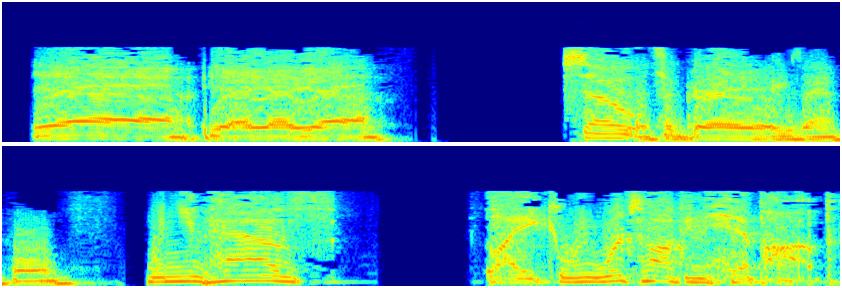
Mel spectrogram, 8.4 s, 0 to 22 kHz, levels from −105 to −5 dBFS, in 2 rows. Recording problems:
distortion; heavy; 6 dB below the speech
squashed, flat; heavily
garbled, watery; slightly; nothing above 5.5 kHz

